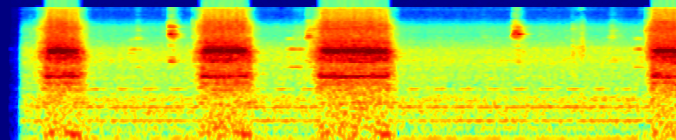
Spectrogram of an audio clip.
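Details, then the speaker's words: Overlock sewing machine running in short loud bursts, harsh high clattering whir over a steady motor hum, despite oil showing and circulating; excessive noise from a loose upper looper holder under the cover. "Overlock machine চালালে অতিরিক্ত শব্দ করে, কিভাবে সমাধান করবেন?"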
